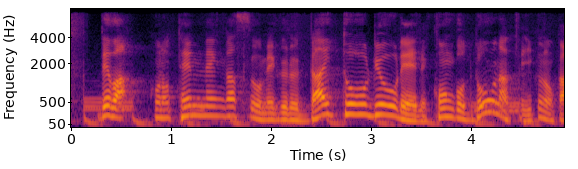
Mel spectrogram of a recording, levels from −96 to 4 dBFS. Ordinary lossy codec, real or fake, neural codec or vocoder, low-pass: none; fake; codec, 16 kHz, 6 kbps, DAC; 7.2 kHz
